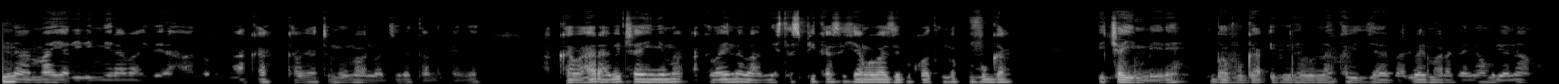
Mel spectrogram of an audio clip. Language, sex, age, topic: Kinyarwanda, male, 18-24, government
